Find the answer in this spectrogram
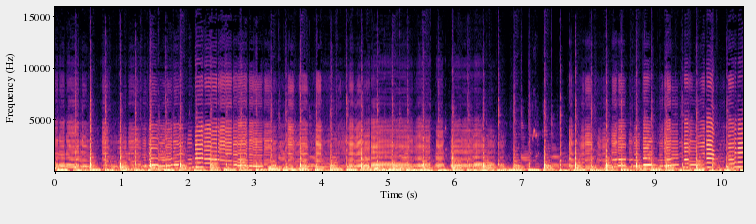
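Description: Live band music: a saxophone plays a melody over hand-drum strokes and a low bass line.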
